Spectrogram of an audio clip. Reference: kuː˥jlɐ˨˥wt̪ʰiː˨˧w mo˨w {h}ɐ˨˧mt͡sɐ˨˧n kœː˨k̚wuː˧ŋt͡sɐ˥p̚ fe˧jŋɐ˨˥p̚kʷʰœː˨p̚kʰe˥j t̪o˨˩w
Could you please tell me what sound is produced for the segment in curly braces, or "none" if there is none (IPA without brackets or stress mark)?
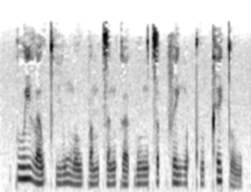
p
